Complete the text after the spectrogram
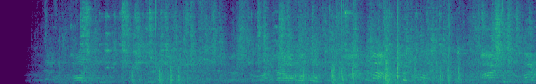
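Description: Kicks and punches thud against gloves and pads.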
